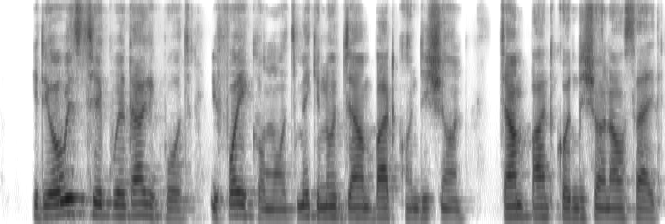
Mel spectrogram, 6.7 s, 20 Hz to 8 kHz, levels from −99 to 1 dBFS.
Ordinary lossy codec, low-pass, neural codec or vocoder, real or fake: none; none; codec, 16 kHz, 4 kbps, X-Codec, HuBERT features, trained on general audio; fake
